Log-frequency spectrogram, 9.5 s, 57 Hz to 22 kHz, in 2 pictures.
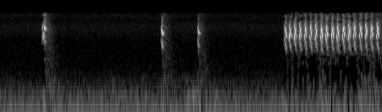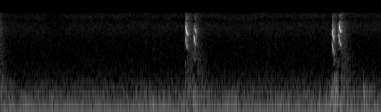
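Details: Common linnet in the clean 'limpio' song style, 2023/2024 silvestrismo recording: sparse single and paired high chips around a fast rattling trill of about fifteen pulses, then more spaced twitters.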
